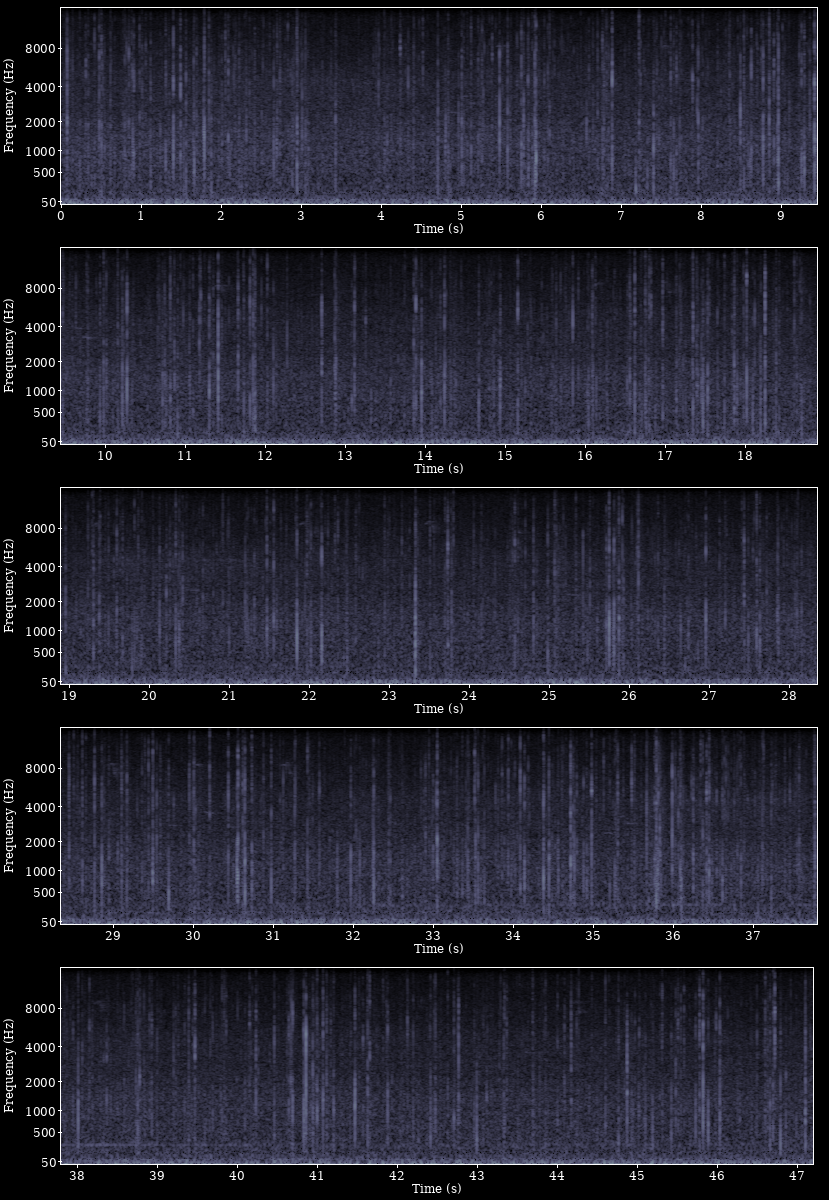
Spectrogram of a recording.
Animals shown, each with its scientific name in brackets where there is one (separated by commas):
Black-capped Chickadee (Poecile atricapillus)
